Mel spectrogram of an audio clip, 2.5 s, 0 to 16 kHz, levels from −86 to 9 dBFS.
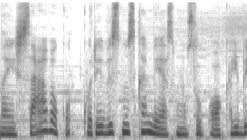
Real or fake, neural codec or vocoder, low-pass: real; none; 14.4 kHz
